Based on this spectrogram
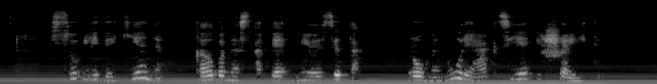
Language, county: Lithuanian, Klaipėda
